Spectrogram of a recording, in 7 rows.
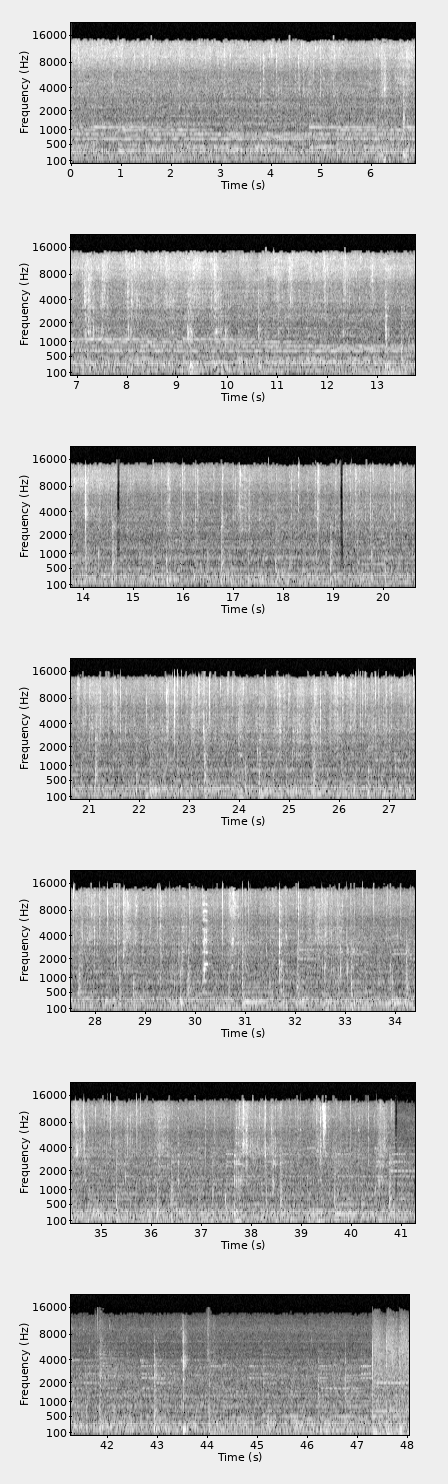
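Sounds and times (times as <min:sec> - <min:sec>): cheese sizzling in hot oil: 0:00.0 - 0:40.9
spatula scraping pan: 0:06.1 - 0:13.4, 0:28.3 - 0:30.9, 0:37.7 - 0:38.6.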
